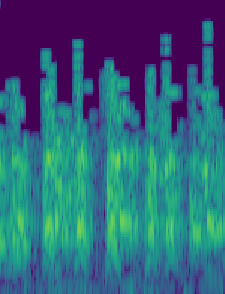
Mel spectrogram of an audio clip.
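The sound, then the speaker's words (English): Barking from an Eskimo sled lead dog in storm and snow: a quick, steady series of yelping barks, moderately loud and evenly spaced. “The Wonder Dog King, swiftest and strongest of Eskimo lead dogs, blazes the trail through storm and snow for Sergeant Preston”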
